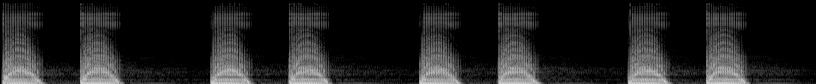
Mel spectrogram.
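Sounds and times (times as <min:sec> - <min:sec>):
bass: 0:00.0 - 0:07.9.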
